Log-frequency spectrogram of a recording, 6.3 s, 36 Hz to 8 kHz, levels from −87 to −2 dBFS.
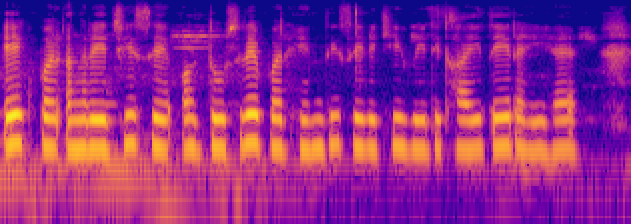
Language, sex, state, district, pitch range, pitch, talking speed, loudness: Hindi, female, Jharkhand, Ranchi, 220-235 Hz, 225 Hz, 140 wpm, -21 LUFS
